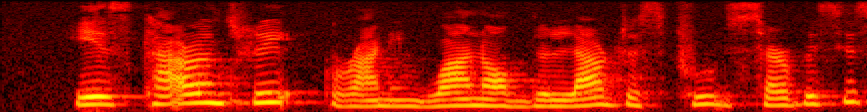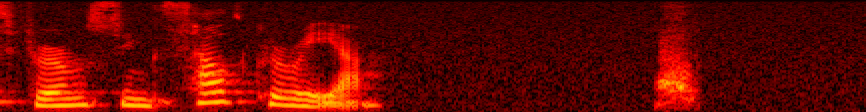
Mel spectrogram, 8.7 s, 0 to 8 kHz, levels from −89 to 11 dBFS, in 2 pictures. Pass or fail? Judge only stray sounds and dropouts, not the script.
fail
